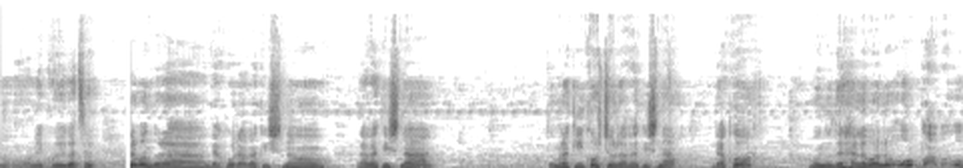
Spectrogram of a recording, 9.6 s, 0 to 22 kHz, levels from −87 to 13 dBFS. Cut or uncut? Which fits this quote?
cut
